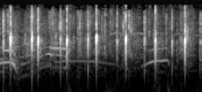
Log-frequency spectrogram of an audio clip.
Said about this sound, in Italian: gli artisti stanno prendendo l'applauso del pubblico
